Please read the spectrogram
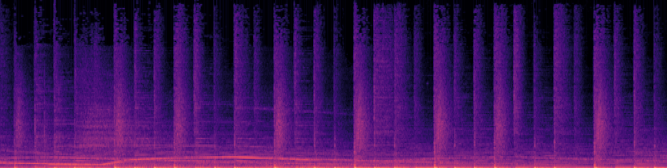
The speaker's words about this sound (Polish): Kierowca uruchomił koguty oraz syreny.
